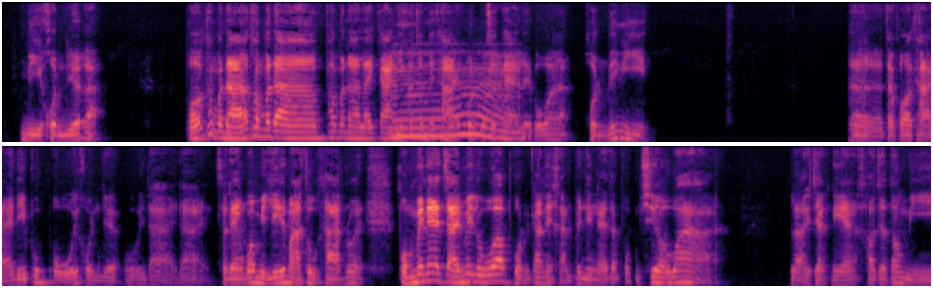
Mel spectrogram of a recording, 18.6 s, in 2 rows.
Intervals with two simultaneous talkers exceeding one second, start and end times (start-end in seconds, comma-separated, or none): 3.9-5.3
